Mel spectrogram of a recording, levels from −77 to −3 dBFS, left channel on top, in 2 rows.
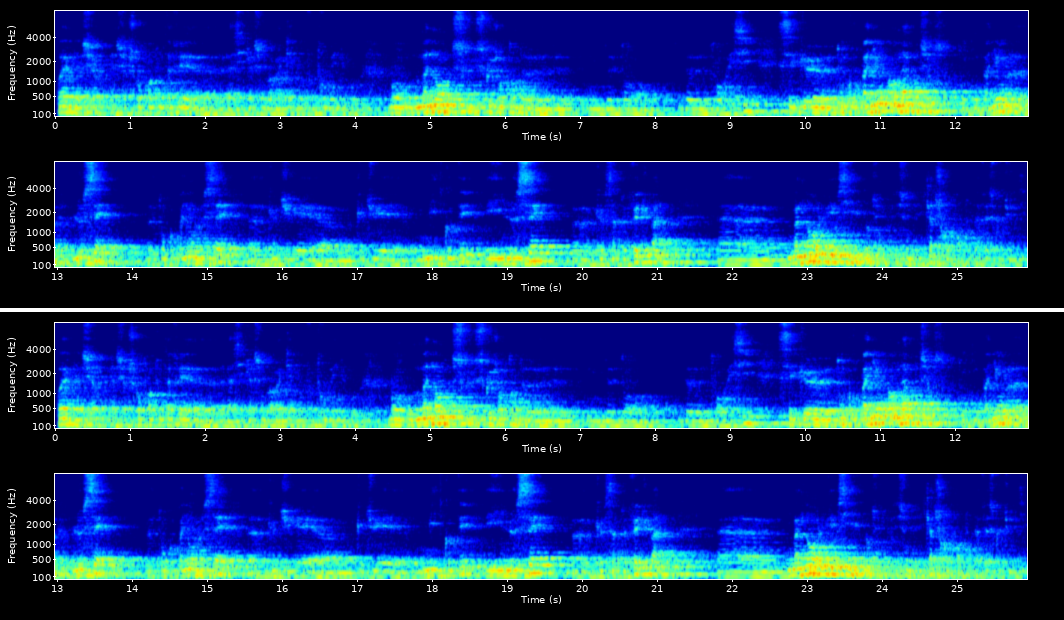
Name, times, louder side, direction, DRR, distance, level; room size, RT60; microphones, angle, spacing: voice 1, 0.0-8.0 8.3-13.6 14.2-19.4 19.8-21.5 21.8-25.9, equal, 20° right, -5 dB, 0.6 m, -31 dB
8.4 x 3.0 x 4.0 m, 2.5 s
head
